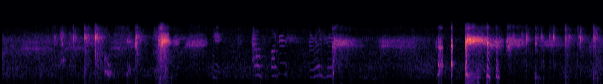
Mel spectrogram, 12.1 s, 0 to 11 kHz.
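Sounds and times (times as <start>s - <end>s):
pogo stick clanking on concrete: 10.2s - 12.0s.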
